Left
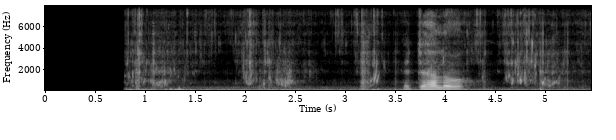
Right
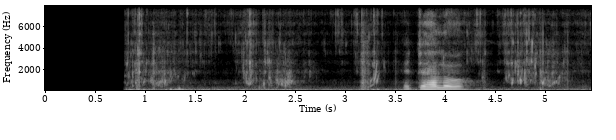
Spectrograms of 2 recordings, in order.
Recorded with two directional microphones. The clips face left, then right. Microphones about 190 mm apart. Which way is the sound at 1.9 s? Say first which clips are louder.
Right 1 dB; centre (ahead or behind).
